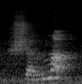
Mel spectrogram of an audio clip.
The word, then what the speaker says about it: 什么: Okay, next one is 什么. 什么 means what. 神 is second tone. 么 is toneless or neutral tone. Don't pronounce this like me. It's not me. It's m, because this final we pronounce 什么 means what.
